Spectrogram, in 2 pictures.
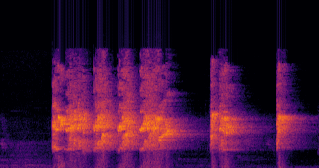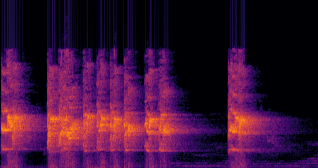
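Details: Lovebirds interacting: dense clusters of shrill, high chirps in quick succession with short gaps, forming a lively chattering exchange.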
